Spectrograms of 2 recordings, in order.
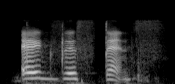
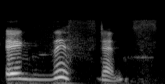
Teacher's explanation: existence it's the second syllable that gets a little more power a little more Force existence so it's the second syllable that has the stress on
